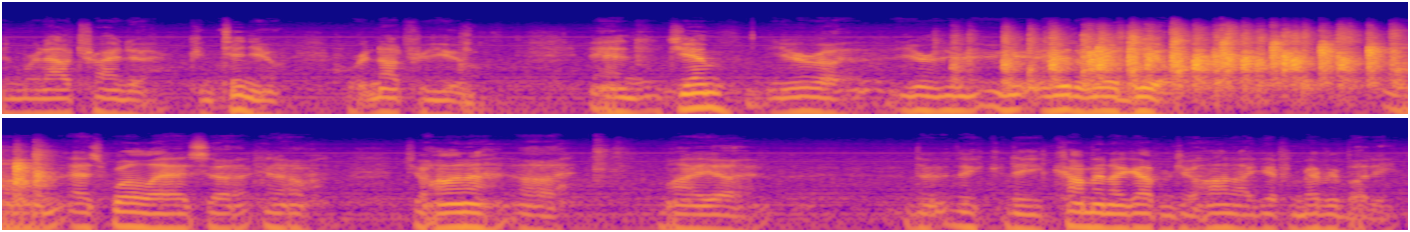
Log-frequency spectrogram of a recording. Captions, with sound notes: we're now trying to continue were it not for you. And, Jim, you're -- (applause) -- you're the real deal. As well as, you know, Jahana. My -- the comment I got from Jahana I get from everybody:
